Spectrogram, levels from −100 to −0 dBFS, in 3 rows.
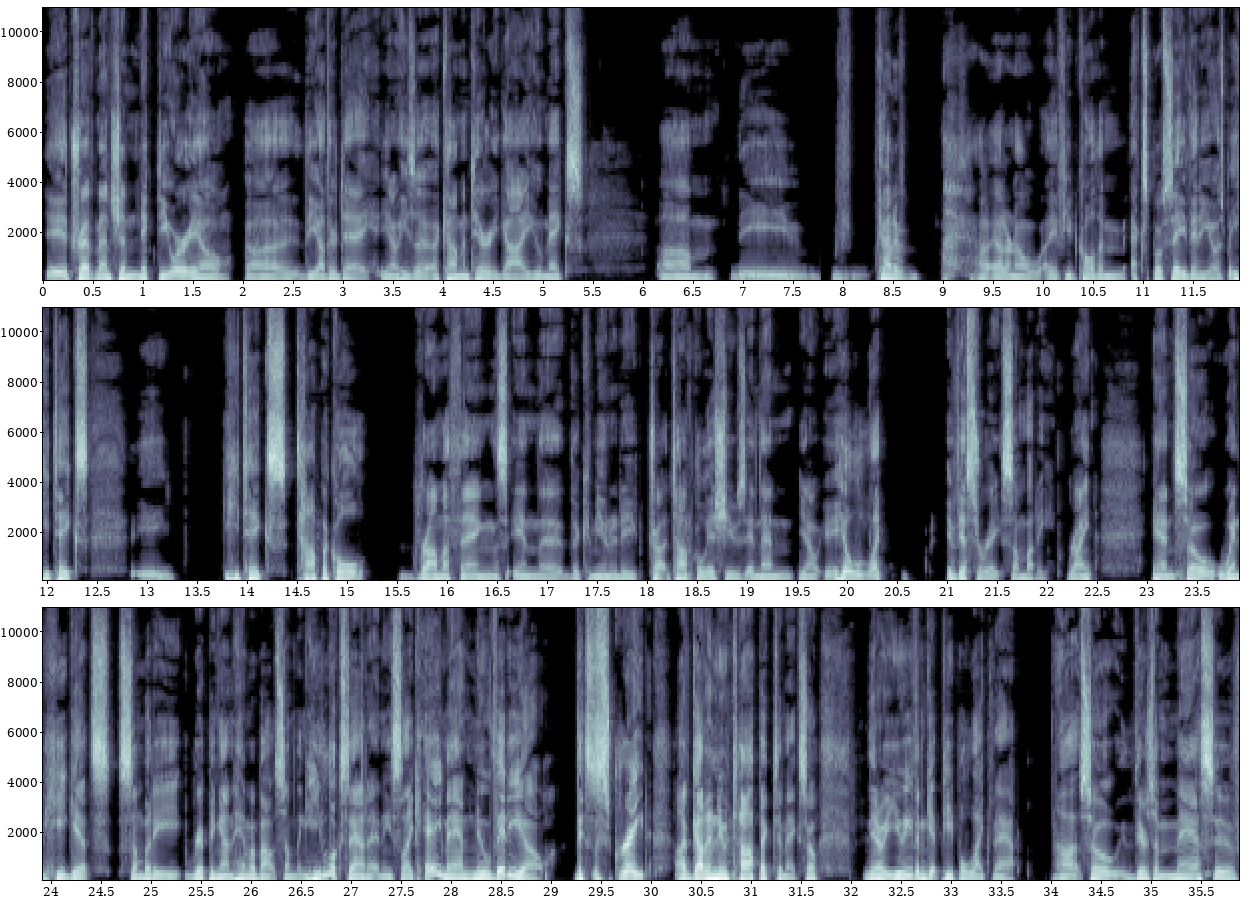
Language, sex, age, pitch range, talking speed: English, male, 40-59, 110-140 Hz, 165 wpm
